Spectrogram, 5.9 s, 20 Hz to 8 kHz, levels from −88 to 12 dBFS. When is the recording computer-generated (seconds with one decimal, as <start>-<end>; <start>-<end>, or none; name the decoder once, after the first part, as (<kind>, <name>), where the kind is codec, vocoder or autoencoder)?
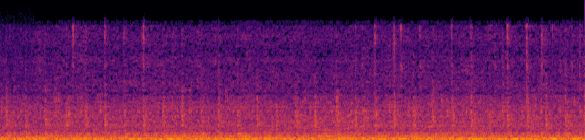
none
